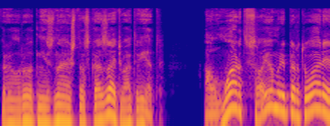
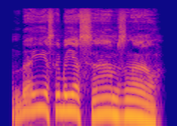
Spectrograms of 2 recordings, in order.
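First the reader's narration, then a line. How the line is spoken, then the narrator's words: Sighing reply. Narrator (Russian): вздохнув, ответил я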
